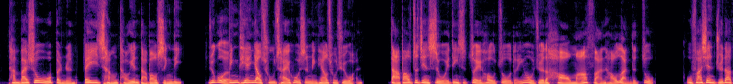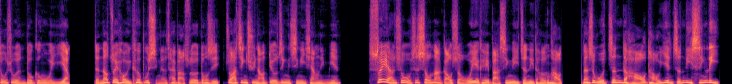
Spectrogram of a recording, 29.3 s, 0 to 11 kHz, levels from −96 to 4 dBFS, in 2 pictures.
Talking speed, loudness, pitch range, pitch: 260 characters per minute, -19 LUFS, 165-205 Hz, 180 Hz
